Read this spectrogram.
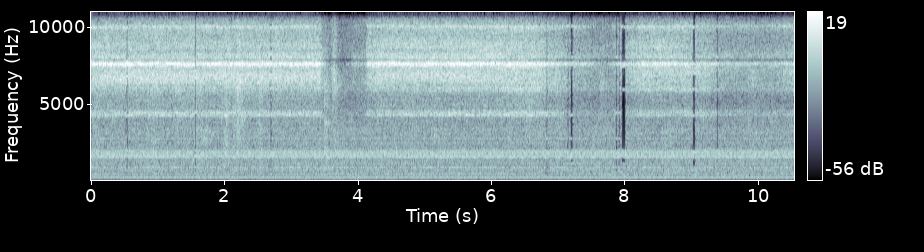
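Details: Cavitation on a heating element in a test system at about 103 kHz: a steady raspy hiss with a constant low hum and high whistling tones.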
